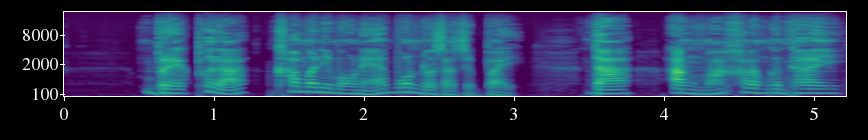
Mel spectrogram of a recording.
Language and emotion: Bodo, fearful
